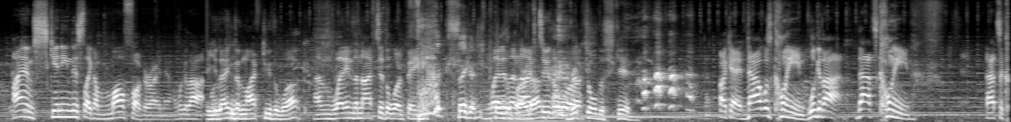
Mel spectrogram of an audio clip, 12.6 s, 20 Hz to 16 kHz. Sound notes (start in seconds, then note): 8.4 laughs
